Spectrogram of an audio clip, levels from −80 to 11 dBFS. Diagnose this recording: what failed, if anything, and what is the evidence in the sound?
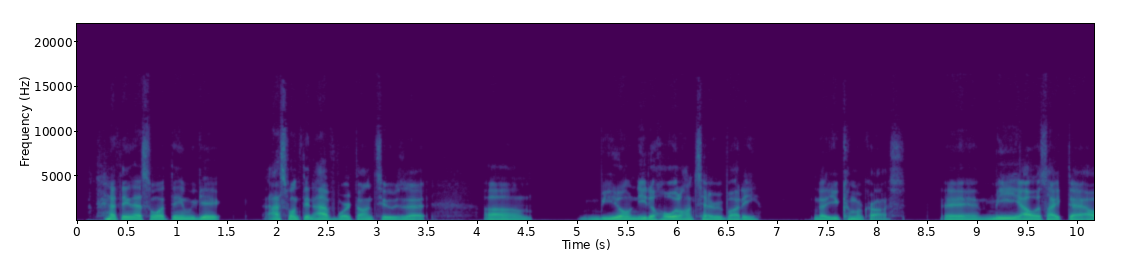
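Nothing in the speech recording indicates a failure at any stage of the chain, and there is no audible defect to report.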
